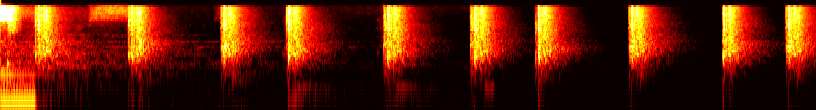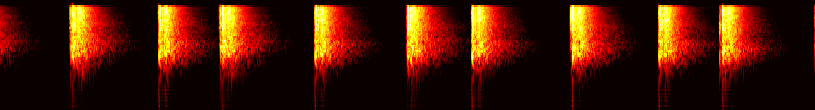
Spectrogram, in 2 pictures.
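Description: A dancehall riddim drops out almost at once, and the rest is a bare break of sharp electronic clap hits, about two to three a second in a syncopated pattern, each with a short bright tail.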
